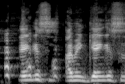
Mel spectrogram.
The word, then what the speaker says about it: Genghis: Genghis is the way that it's pronounced, like that it's pronounced in English when it gets romanized into English.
